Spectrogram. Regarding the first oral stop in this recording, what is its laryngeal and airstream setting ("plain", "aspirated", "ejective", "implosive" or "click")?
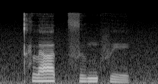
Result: aspirated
